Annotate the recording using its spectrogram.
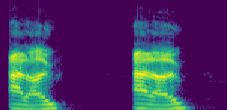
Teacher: There are accents across the UK that would drop that H.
